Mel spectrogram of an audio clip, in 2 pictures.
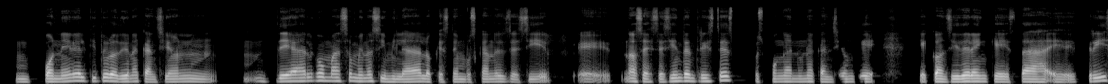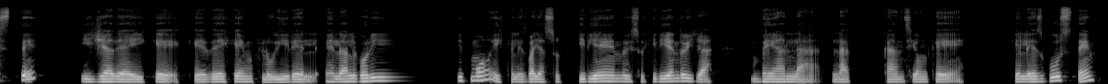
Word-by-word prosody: mm, 125 0 -3 0.2
poner 135 +3 +4
el 170 -1 +4
título 155 0 +3
de 135 - +4
una 140 +1 -1
canción, 130 0 -1 0.2
mm, 150 - -11
de 145 +1 +4
algo 165 +3 +2
más 160 -1 0
o - - +2
menos 150 -1 0
similar 125 -3 +1
a - - +3
lo 130 -2 +1
que - - -6
estén 125 +1 -3
buscando, 125 +3 -2
es 130 - -3
decir, 120 0 -4 0.2
eh, - - -5
no 145 - 0
sé, 130 -2 +1
se 120 0 -2
sienten 150 +4 +3
tristes, 155 +7 0 0.2
pues - - -6
pongan 130 0 -2
una 135 0 -1
canción 125 +1 -4
que 130 +1 -1 0.4
que - - -2
consideren 135 +2 +5
que 125 -1 +2
está 125 +1 +2
eh, 120 0 -2
triste 180 - +1 0.4
y 125 -1 -3
ya 125 +1 +4
de 125 0 +4
ahí, 115 -1 +3
que 115 -1 -1
que 110 0 -1
dejen 125 +1 0
fluir 120 0 0
el 120 -2 +1
el 130 0 0
algoritmo 170 - -1
y 140 - 0
que 120 - -7
les 120 0 -3
vaya 125 -1 +2
sugiriendo 135 +3 0
y - - 0
sugiriendo 135 +3 0
y 150 - +1
ya 120 -4 -2 0.3
vean 125 -1 0
la 110 -2 -4
la 115 -1 -2 0.3
canción 120 0 -3
que 115 -1 -2 0.4
que 125 - -2
les 125 +1 +1
guste. 180 +1 +1
130 Hz, 180 wpm, -22 LUFS, 125-145 Hz, 0.4 s, consideren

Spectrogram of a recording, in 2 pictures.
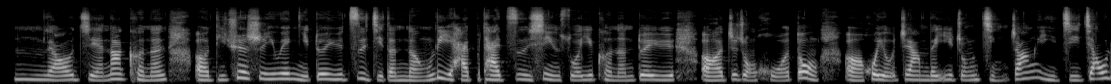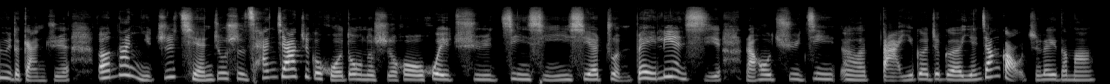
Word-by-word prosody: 嗯， 230 -2 -7
了 205 0 -2
解， 210 -3 -2
那 250 +5 +2
可 225 -3 -5
能， 200 +3 -4 0.3
呃， 205 -2 +1
的 210 +1 -10
确 295 +7 0
是 265 -1 +3
因 250 +1 -4
为 255 0 +2
你 220 -6 -6
对 245 +3 -1
于 235 0 -6
自 260 +4 +4
己 200 -2 +2
的 190 0 -4
能 190 +1 -5
力 270 -4 -1
还 200 -1 +1
不 200 - -18
太 215 -2 +3
自 220 +2 -2
信， 210 0 +4
所 200 0 -7
以 215 +2 -5
可 210 -1 -9
能 185 +1 -9
对 210 +1 0
于， 205 0 -4 0.3
呃， 190 0 +2
这 230 +4 -3
种 190 -4 -4
活 190 -1 -9
动， 275 0 +1 0.3
呃， 190 -3 0
会 230 +1 +1
有 195 -2 -2
这 225 +3 -3
样 210 -2 -2
的 200 0 -3
一 220 +2 -7
种 210 +1 -6
紧 200 -3 +2
张 280 +5 -2
以 220 -8 -9
及 195 +1 +1
焦 260 +6 +2
虑 305 -1 -5
的 235 -3 -2
感 180 -3 -1
觉。 185 +2 -8 0.3
呃， 295 +2 +6
那 430 +2 +2
你 200 -5 -7
之 335 - -3
前 215 - +4
就 270 +3 -5
是 255 -3 0
参 310 +9 +5
加 355 0 +9
这 360 -1 -6
个 270 -3 +1
活 200 -4 -2
动 235 +1 -2
的 215 - -4
时 200 0 -1
候， 210 0 0
会 225 -1 +3
去 220 +1 -5
进 235 +1 0
行 200 -2 +4
一 220 - -7
些 230 +1 +6
准 185 -6 -6
备 275 0 +3
练 340 -1 +2
习， 190 -4 +3 0.2
然 175 -2 +3
后 230 0 -3
去 240 +1 -4
进 240 +2 -1
呃， 210 -2 -5
打 180 -1 +4
一 200 +4 -8
个 240 +1 -2
这 245 - -2
个 215 -3 -1
演 220 +3 -5
讲 345 +6 +3
稿 - - +3
之 210 - -7
类 225 +1 -2
的 210 0 -7
吗？ 205 0 -7
220 Hz, 260 characters per minute, -22 LUFS, 200-245 Hz, 0.3 s, 加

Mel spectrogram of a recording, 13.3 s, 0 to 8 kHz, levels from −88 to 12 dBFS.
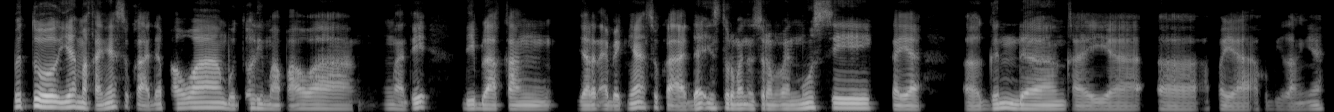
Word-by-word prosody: Betul, 155 -4 +8
iya, 150 - +7
makanya 120 +3 +1
suka 140 - -4
ada 110 - -3
pawang, 135 +3 +3
butuh 100 +3 -7
5 105 -4 -2
pawang. 100 0 -2 0.3
Nanti 105 +6 -2 0.3
di 105 -2 -4
belakang 100 -2 -1 0.2
jaran 100 +1 -1
ebegnya 115 +9 0
suka 135 -1 -4 0.2
ada - - +1
instrumen-instrumen 105 -4 -2
musik, 120 0 +2 0.2
kayak, 90 -2 0 0.4
eee, 85 -1 -5
gendang 100 -4 +1
kayak, 90 -1 -7 0.2
eee, 85 -1 -6
apa 95 - -16
ya, 85 -1 -4 0.2
aku 90 - -26
bilangnya 85 +2 -12
100 Hz, 120 wpm, -24 LUFS, 95-120 Hz, 0.4 s, Betul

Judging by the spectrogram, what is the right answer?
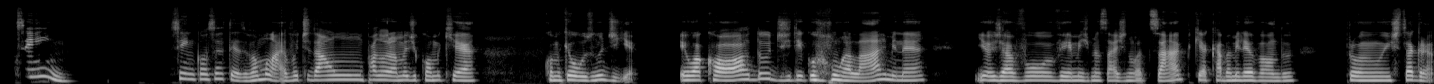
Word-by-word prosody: Sim. 330 - -3 1.0
Sim, 255 -3 -4
com 240 0 -1
certeza. 225 -10 -3
Vamos 205 +6 +1
lá, - - +1
eu - - -3
vou 200 +2 -2
te 205 0 -7
dar 200 0 +3
um 215 0 0
panorama 200 -2 0
de 195 - -4
como 195 +1 -2
que 195 +1 -4
é 180 -1 +2 0.6
como 190 -1 -1
que 210 - +1
eu 200 - +5
uso 185 +1 0
no 215 - +2
dia. 180 +2 -6 0.4
Eu 200 -1 +3
acordo, 210 +5 +4
desligo 195 +1 0 0.2
o 210 -3 +5
alarme, 180 +6 +2
né, 190 +2 -2 0.5
e 205 - -3
eu 190 -1 +2
já 185 -1 +4
vou 185 +1 -1
ver 185 0 +1
minhas 180 -2 -1
mensagens 180 -2 -3
no 175 - -3
WhatsApp, 220 +7 -1
que - - -3
acaba 185 - -1
me 185 - +2
levando 175 -1 0 0.5
para 200 - 0
o 185 0 +1
Instagram. 185 -1 0
190 Hz, 185 wpm, -23 LUFS, 185-210 Hz, 1.0 s, eu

